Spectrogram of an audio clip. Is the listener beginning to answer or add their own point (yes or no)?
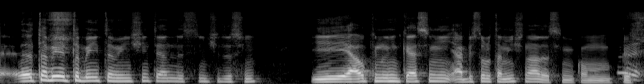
yes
